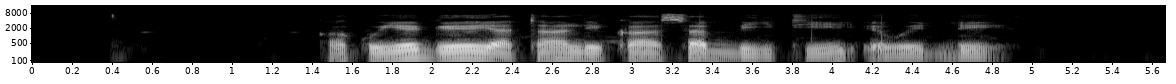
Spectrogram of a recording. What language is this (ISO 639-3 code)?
lug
